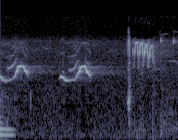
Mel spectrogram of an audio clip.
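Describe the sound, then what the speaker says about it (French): Birds at Lac Vert lake give a few soft, high chirping calls in short bursts over quiet outdoor ambience, with no talking. "il y a plein d'oiseaux"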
